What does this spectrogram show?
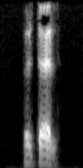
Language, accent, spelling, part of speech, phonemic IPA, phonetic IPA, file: Armenian, Eastern Armenian, բրդել, verb, /bəɾˈtʰel/, [bəɾtʰél], Hy-բրդել.ogg
- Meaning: 1. to crumble (bread) 2. to cut into pieces 3. to boast off, to brag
